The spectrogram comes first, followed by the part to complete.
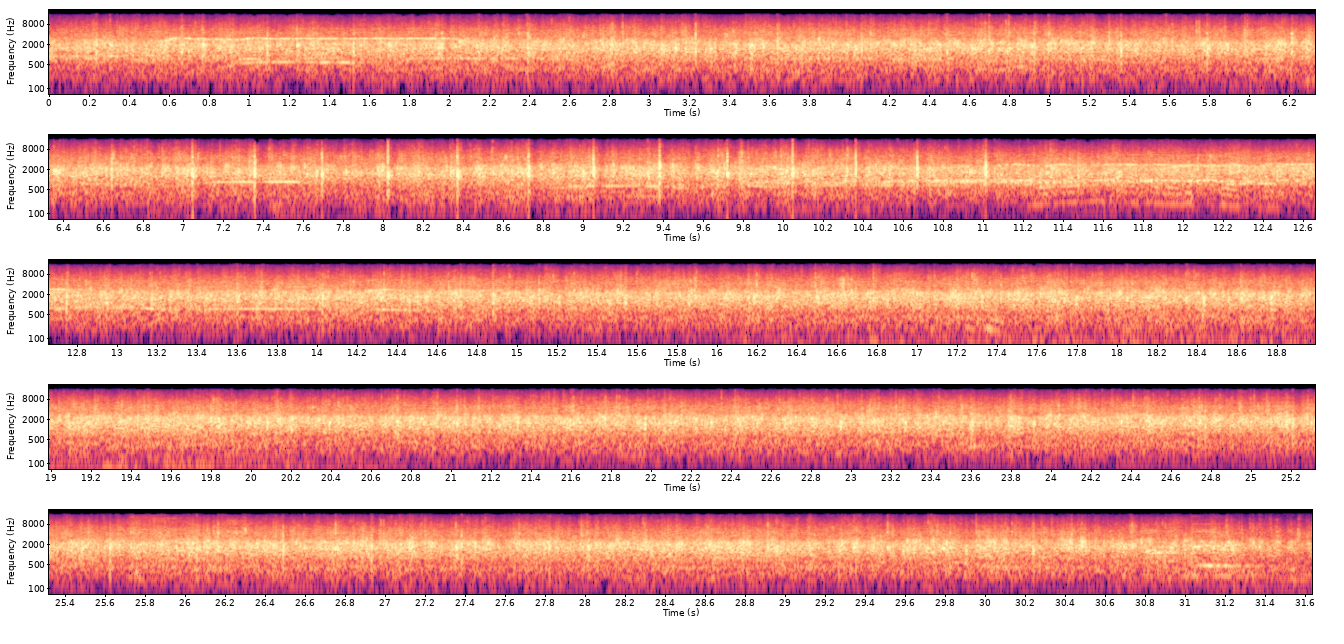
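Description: Theatre audience applauding steadily, with voices cheering through roughly the first half. A few sharper, louder claps stand out close by from about seven to eleven seconds in.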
